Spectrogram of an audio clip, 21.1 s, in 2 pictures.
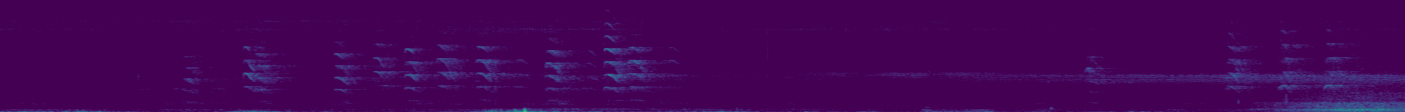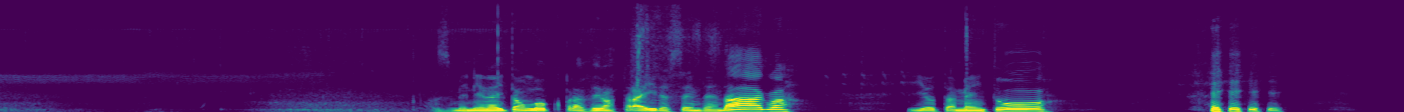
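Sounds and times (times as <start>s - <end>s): faint bird chirps: 0.9s - 5.3s, 16.6s - 17.5s.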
